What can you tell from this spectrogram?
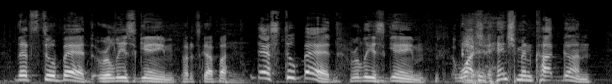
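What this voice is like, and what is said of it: Put-on Polish accent. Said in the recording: “good Polish impression?”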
